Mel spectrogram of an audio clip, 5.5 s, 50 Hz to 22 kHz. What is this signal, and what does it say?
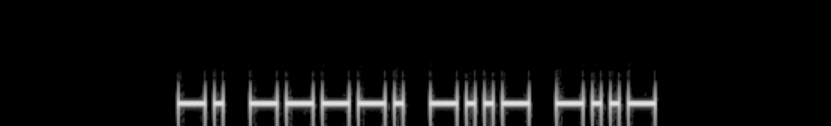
Morse code, heard as a keyed tone, about 20 wpm, 700 Hz. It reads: N9XX
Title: Call Signs Repeated 2x - 20wpm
